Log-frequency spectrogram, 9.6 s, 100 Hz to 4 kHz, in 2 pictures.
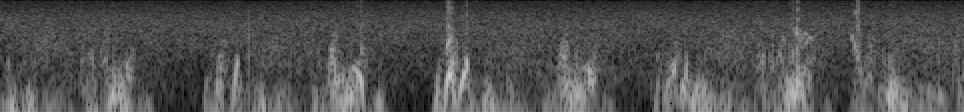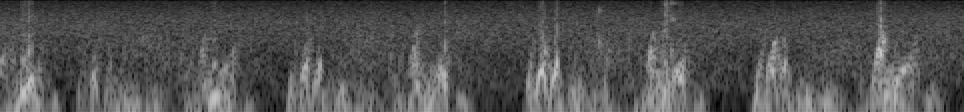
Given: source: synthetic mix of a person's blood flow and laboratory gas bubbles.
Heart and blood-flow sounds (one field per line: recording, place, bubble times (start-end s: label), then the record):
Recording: Doppler ultrasound of blood flow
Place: precordium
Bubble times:
3.77-3.90 s: bubbles
3.95-4.10 s: bubbles
4.24-4.39 s: bubbles
4.67-4.75 s: bubbles
7.65-7.75 s: bubbles
7.80-7.89 s: bubbles
8.10-8.24 s: bubbles
From the record:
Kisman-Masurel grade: 222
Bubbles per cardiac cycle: several, 3 to 8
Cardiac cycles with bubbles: 10 to 50%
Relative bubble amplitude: moderate (0.250 to 0.450)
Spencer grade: 2 (many but less than half of the cardiac periods contain bubble signals, singularly or in groups)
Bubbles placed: only in the low amplitude regions of the cardiac cycle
